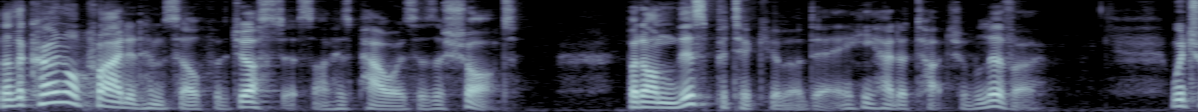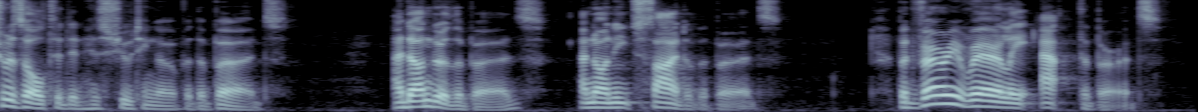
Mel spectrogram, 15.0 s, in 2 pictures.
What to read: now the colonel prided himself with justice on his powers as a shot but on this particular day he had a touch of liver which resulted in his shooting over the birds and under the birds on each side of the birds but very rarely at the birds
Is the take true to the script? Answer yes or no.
no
